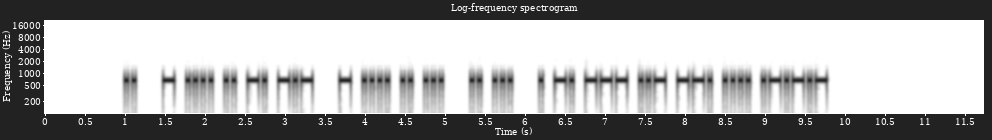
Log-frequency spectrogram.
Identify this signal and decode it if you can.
Morse code, heard as a keyed tone, about 25 wpm, 700 Hz. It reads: I THINK THIS IS ENOUGH.
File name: practice / 25wpm / Sentences with 4-Word Phrases - 25wpm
